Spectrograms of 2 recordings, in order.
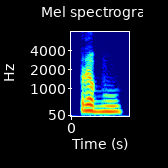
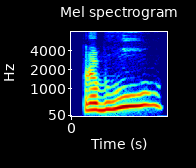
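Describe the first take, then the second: First: Said in the usual way. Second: प्रभु read out as the wrong spelling, higher; प्रभु said high as the incorrect version; wrong form first. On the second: Shown as a demonstration. Teacher reading out the wrong form for the class, higher. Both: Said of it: "अब आप देखिए यहाँ पे".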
